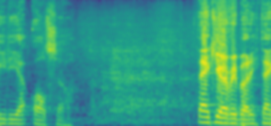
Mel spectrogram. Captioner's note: laughter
